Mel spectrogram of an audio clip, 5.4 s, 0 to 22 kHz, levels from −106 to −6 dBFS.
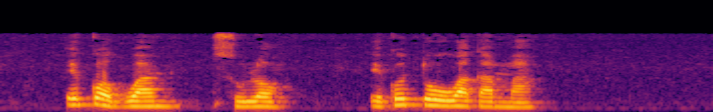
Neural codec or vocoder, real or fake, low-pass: none; real; 7.2 kHz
